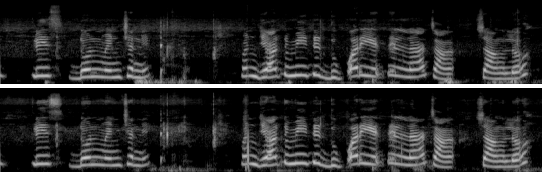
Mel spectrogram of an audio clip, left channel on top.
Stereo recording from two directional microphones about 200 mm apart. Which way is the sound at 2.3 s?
10° left (ahead or behind).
